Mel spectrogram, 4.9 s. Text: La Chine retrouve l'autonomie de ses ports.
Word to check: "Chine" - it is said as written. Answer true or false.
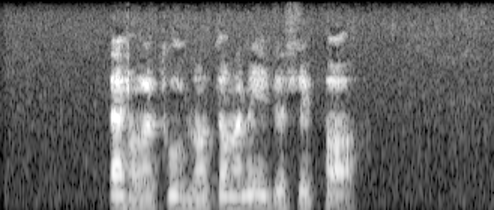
false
